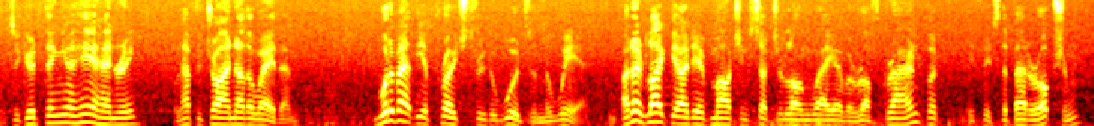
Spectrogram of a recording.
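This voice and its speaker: An actor playing an authoritative medieval lord and military commander in a video game cutscene, speaking deliberately. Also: male voice, medium pitch, expressive, slight background noise, close to an everyday voice, poor audio. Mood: stern, assessing. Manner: authoritative, measured, questioning. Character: commanding, deliberate medieval nobleman leading soldiers.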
